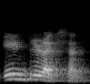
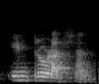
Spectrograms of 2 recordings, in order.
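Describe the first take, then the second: First: इंट्रोडक्शन as in-truh-DUK-shun; correct pronunciation. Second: इंट्रोडक्शन with a full "tro"; common mispronunciation. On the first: Teacher revealing the right form, correct pronunciation. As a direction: reduce "tro" in इंट्रोडक्शन to a weak "truh". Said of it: "सही pronunciation क्या होगा". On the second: Teacher showing the frequent mistake, common mispronunciation. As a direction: clear long o in the middle of इंट्रोडक्शन. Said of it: "सबसे ज्यादा ही गलत बोलते हैं". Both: Shown as a demonstration.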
